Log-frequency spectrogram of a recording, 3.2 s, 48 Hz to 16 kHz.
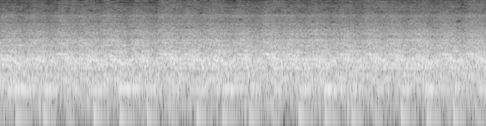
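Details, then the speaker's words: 1972 VW Beetle 1200 engine, original, sitting for decades, run on a stand: starter cranks evenly without catching; carburetor not drawing fuel, likely varnished or clogged, fuel starvation. "again okay it's not drawing fuel yet let's even get some more into the curve swallow it up"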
